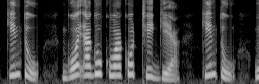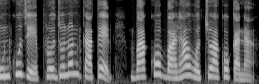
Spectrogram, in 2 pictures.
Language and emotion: Santali, neutral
